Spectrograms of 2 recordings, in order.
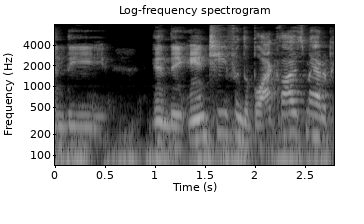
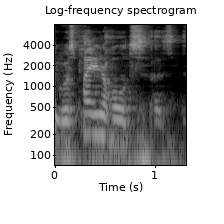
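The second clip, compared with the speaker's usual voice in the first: usual speaking voice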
